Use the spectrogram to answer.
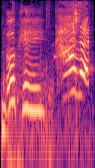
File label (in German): Krankenschwester Anruferin; Scrubs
